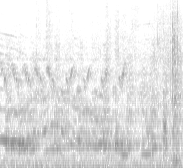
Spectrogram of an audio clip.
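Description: A domestic cat yowling: one long, drawn-out wavering meow that trails off near the end.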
